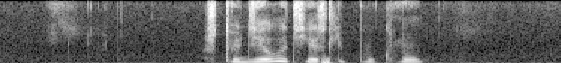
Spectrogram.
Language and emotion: Russian, neutral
